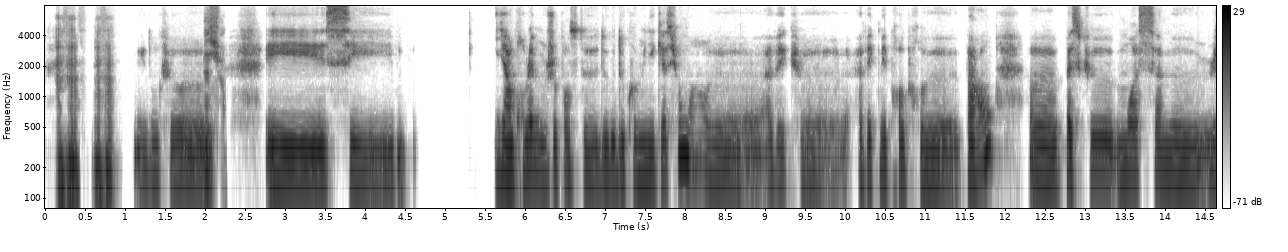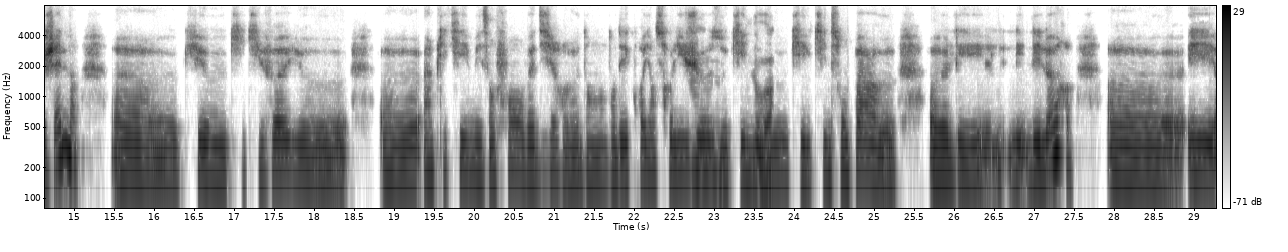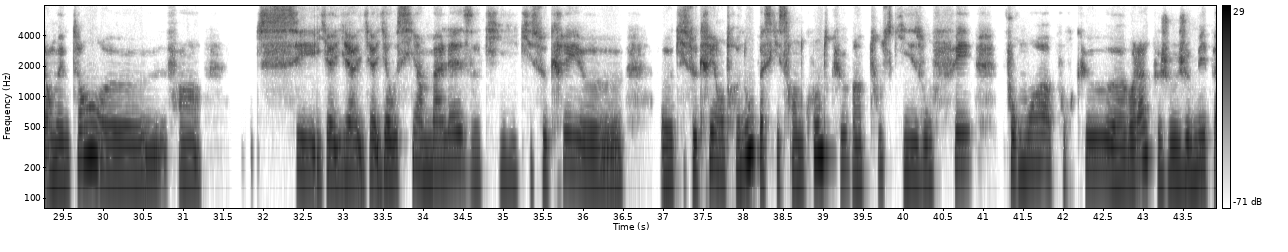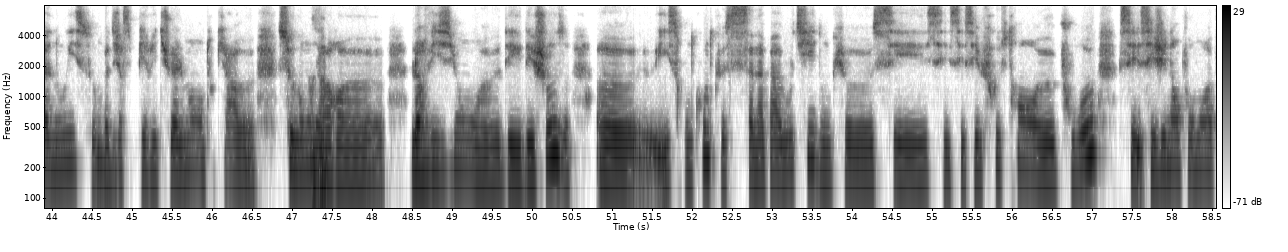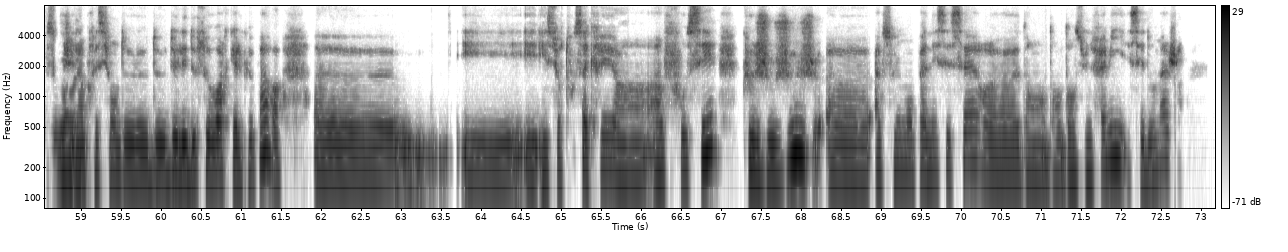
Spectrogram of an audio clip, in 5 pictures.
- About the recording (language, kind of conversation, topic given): French, advice, Comment faire face à une période de remise en question de mes croyances spirituelles ou religieuses ?
- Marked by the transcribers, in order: drawn out: "et c'est"; other background noise; stressed: "gêne"; "décevoir" said as "decevoir"; drawn out: "Heu"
